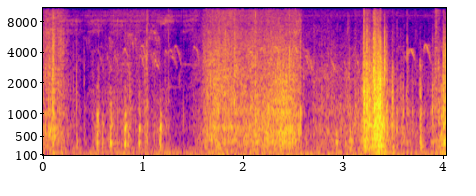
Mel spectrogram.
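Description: Chickens cluck and squawk nearby on a farm, with scattered short calls, a scurry of birds running off, and a louder flurry of fowl noise near the end.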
